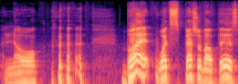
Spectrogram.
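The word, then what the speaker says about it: Knull: pronounce him - no I just think that the K is silent and I pronounce him no but what's special about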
